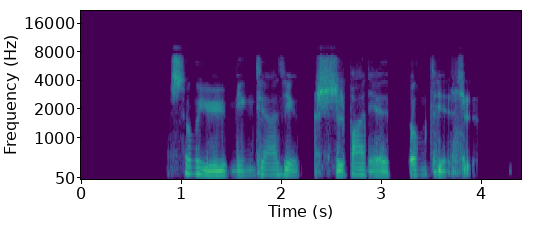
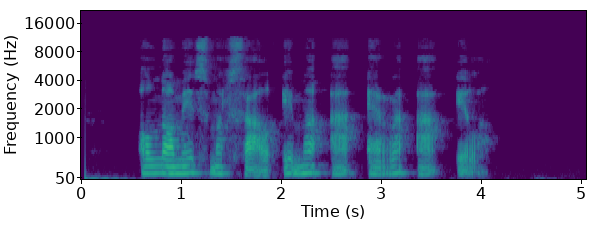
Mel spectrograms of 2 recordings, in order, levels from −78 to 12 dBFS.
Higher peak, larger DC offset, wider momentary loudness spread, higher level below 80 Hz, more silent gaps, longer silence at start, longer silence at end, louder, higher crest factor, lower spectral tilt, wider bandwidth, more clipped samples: about the same, -8 dBFS vs -8 dBFS; neither; about the same, 8 LU vs 9 LU; about the same, -62 dBFS vs -62 dBFS; first, 2.21-2.33 s, 3.11-3.27 s vs none; first, 0.9 s vs 0.05 s; second, 0.5 s vs 1 s; first, -24 LUFS vs -27 LUFS; about the same, 18 dB vs 20 dB; about the same, -4.5 dB/octave vs -5 dB/octave; second, 9.6 kHz vs 11.5 kHz; neither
